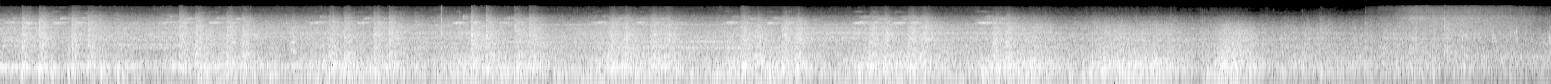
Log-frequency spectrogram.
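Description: A train passing close by, its wheels clacking over the rail joints in a steady repeating rhythm of paired clicks over a loud rumble. It eases off near the end.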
